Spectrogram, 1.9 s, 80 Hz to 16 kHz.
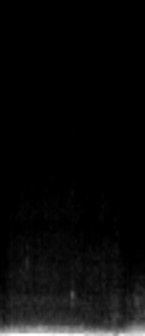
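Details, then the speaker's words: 416 GTi: heavy, booming low drone while crawling along at light throttle, far too loud; exhaust leak. "worst thing about this is when you're just going slowly and it's making all that noise"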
